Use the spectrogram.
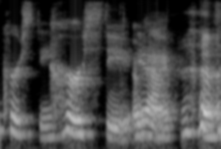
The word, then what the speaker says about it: Kirsty: Kirsty.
